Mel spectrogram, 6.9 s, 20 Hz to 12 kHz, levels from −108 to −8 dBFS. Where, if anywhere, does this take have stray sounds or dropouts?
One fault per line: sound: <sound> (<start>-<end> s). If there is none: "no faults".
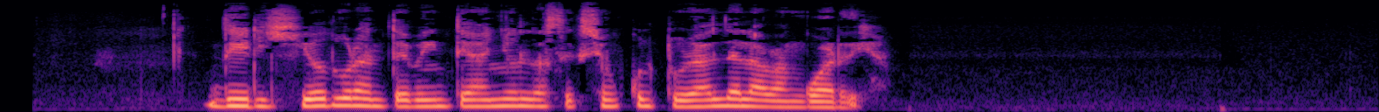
no faults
